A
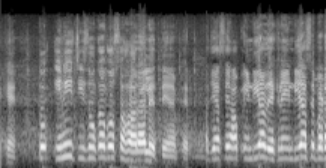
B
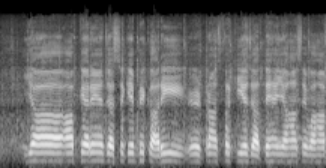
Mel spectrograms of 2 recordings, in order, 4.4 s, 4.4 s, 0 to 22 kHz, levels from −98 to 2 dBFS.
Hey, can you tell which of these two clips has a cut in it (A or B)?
A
